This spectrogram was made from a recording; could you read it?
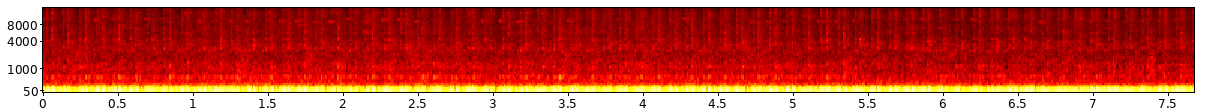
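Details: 2.3T engine idling: deep, lumpy idle with an uneven beat around three pulses a second that stumbles now and then; misfire.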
